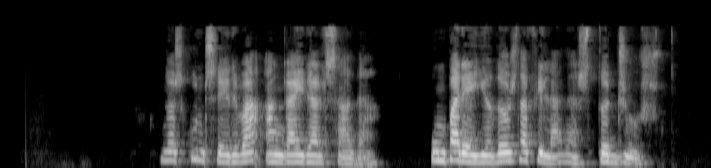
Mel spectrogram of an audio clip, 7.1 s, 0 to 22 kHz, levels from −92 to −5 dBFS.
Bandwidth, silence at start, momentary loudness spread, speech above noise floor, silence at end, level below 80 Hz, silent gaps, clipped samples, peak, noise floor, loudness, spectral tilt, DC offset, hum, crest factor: 11.5 kHz; 1.6 s; 15 LU; 58 dB; 0.5 s; -72 dBFS; none; under 0.1%; -8 dBFS; -85 dBFS; -27 LUFS; -4 dB/octave; under 0.1%; none; 22 dB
